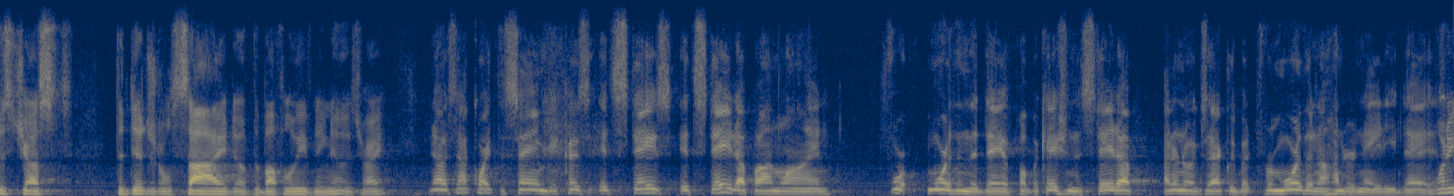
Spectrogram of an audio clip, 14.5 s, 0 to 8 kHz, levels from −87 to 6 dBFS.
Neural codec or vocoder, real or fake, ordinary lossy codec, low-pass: none; real; Opus, 32 kbps; 7.2 kHz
